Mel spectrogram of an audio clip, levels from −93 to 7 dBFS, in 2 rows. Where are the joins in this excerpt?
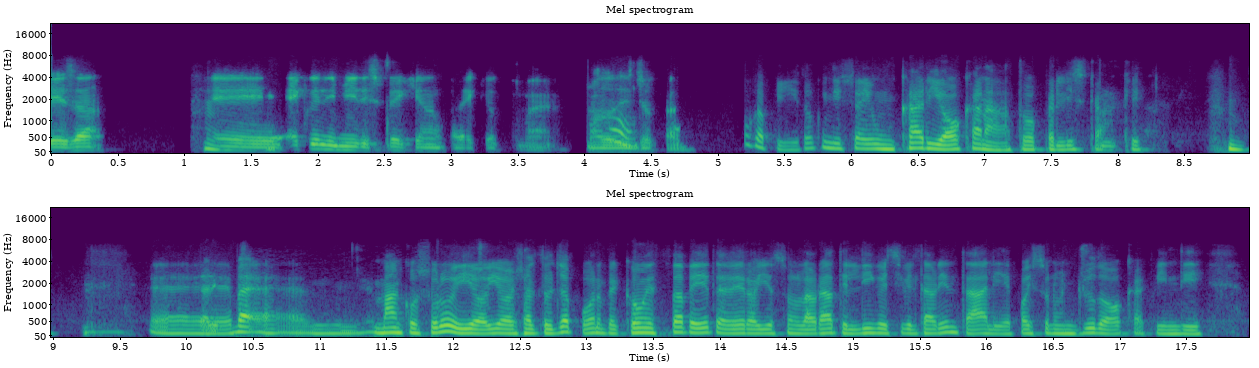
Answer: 3.9 s

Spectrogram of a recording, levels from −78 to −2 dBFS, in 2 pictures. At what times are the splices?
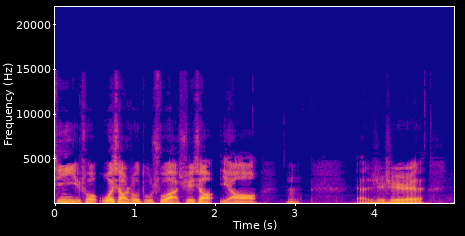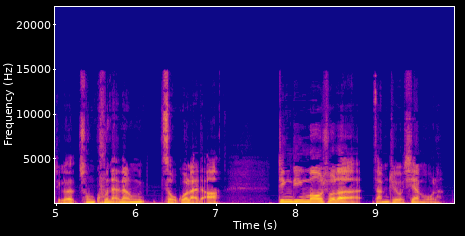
2.8 s, 9.0 s

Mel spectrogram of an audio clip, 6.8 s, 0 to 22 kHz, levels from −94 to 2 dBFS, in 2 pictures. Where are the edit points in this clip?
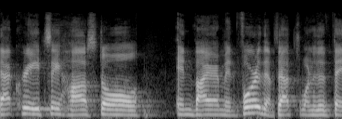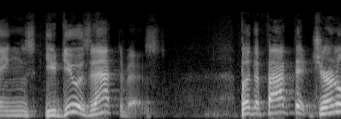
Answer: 2.7 s, 3.8 s

